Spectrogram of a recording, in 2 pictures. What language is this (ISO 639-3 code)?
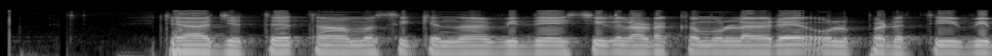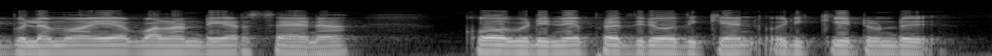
mal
